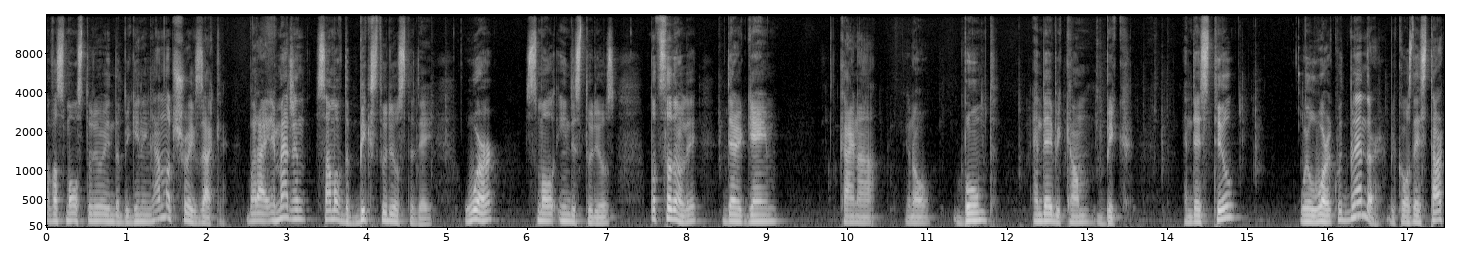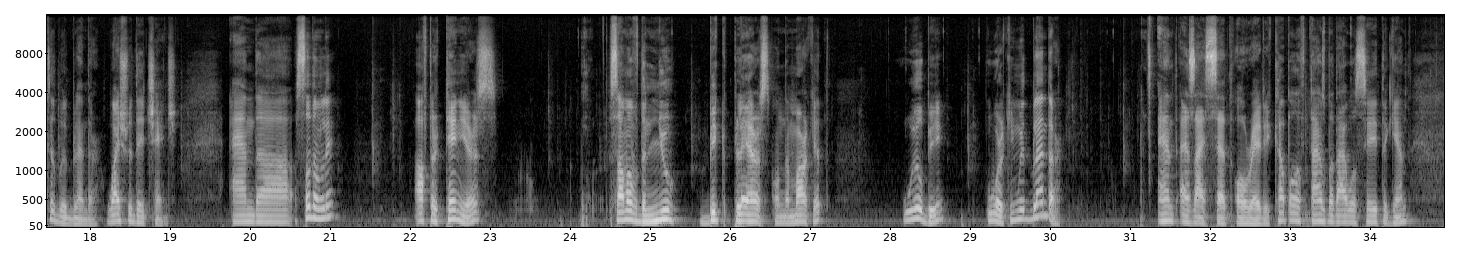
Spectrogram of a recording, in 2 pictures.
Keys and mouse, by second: 1.0 alt+q, 4.5 1, 8.0-34.9 alt+drag, 11.6 g, 12.0 ], 14.8 alt+q, 15.5 6, 21.6 g.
